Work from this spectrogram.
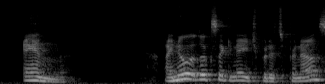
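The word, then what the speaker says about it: Н: next one is m n I know it looks like an H but it's pronounced like an n as in never n n the way I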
